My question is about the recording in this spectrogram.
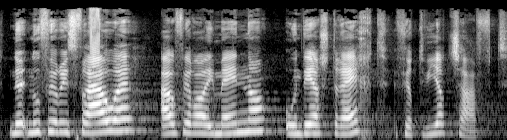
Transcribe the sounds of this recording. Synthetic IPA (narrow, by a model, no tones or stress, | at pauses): nøtnufyʁysfʁaʊəaʊfyʁɔjmɛnəʊndeːɐʃtʁɛχtfytvɪɐtʃa̰ft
